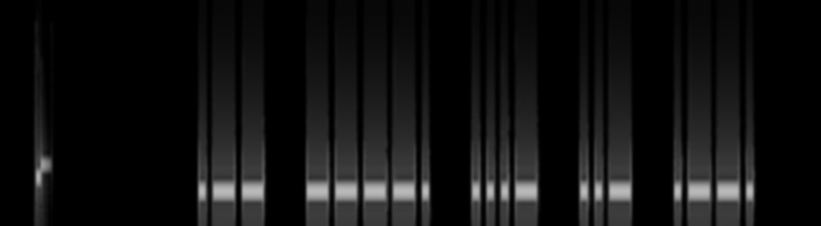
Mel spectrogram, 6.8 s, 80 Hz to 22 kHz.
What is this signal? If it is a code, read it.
Morse code, heard as a keyed tone, about 20 wpm, spaced as for 15 wpm, 700 Hz. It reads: W9VUP
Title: 193 Lesson 31g - Letter v - Call Signs 20wpm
